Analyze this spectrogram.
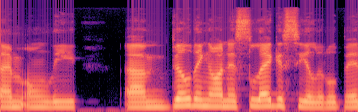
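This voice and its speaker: A woman's medium-pitched voice at a fairly quick pace, with fairly even intonation, a very clean recording with a silent background and a dry, close sound with no echo. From Flanders, Belgium. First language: Dutch. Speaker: university marketing strategist. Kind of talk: casual interview conversation. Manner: hesitant, filler words.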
